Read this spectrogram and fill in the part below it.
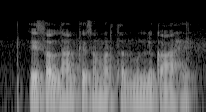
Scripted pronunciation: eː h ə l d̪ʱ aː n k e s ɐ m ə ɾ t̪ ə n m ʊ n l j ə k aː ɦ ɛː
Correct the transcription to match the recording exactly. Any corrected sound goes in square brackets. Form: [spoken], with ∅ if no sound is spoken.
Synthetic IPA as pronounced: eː [s] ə l d̪ʱ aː n k e s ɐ m ə ɾ [t̪ʰ] ə n m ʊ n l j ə k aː ɦ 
